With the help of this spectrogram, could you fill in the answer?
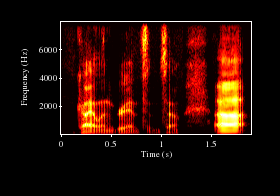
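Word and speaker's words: Kylen: Kylan Granson.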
